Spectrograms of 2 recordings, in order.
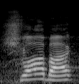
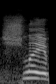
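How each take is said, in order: First: The name ends with a hard 'bock' sound. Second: The name ends with a soft 'buh' sound. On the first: The speaker calls it wrong. "Did I say it right?" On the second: The speaker calls it right. "Figures I would butcher it"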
